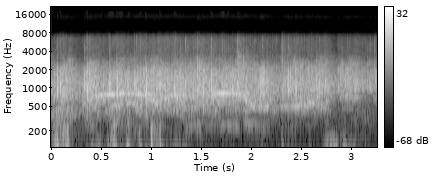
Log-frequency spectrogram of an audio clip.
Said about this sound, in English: So let's give Andy a real warm round of applause.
